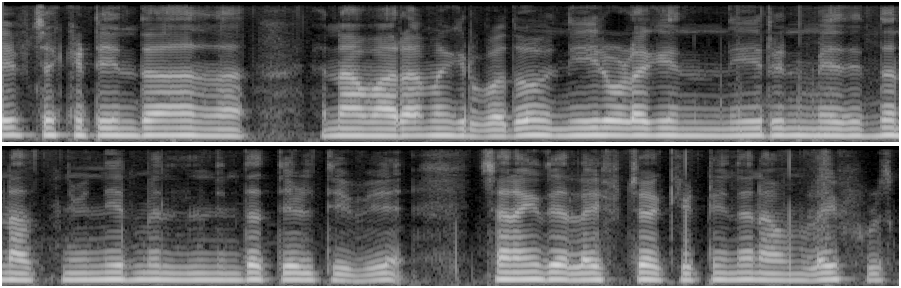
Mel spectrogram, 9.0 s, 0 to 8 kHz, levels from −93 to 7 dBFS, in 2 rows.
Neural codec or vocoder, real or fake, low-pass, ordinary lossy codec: none; real; 7.2 kHz; none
